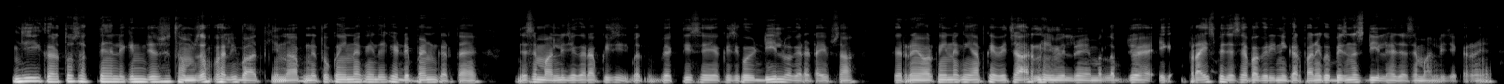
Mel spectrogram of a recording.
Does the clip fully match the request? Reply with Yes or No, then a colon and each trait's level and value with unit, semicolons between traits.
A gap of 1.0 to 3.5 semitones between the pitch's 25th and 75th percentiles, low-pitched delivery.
Yes: average, 2.8 semitones; low, 105 Hz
